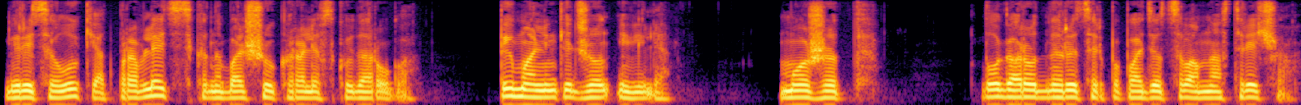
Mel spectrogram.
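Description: Man reading a calm genial outlaw leader. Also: fairly high pitch, brisk, smooth, no room sound, studio quality, natural voice. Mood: commanding. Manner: calm, good-humoured.

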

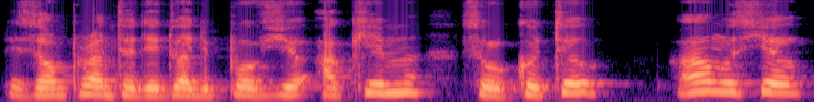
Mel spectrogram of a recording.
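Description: A narrator voicing a sly male servant who speaks in broken pidgin, loud and mocking. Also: mid-range voice, unhurried. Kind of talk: audiobook character voice.

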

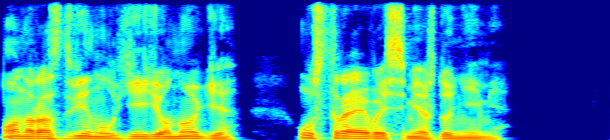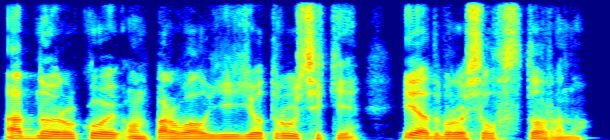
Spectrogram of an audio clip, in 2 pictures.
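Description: A man narrating a story in a steady, even reading voice. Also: fairly low pitch, normal speed, no room sound, studio quality.

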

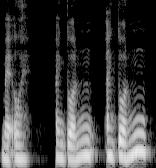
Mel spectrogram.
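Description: Một phụ nữ đóng vai cô vợ trẻ hoảng hốt, nói nghẹn ngào, van nài. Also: female voice, lowish voice, moderate pace, dark tone, lightly acted. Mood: panicked. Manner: pleading, breathless. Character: panicked young wife, tearful and pleading.

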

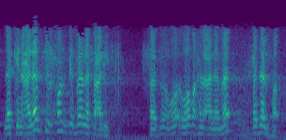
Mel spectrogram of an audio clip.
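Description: A man's voice: on the high side, animated, fast talker, a little hiss or hum. A man with an Egyptian accent teaching a grammar class, constantly quizzing his students with rhetorical questions. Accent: Egyptian Arabic. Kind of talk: classroom lesson. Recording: tinny phone-like sound with long hall reverb.

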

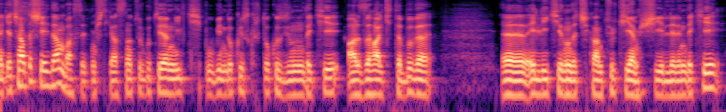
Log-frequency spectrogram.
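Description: A man hosting a radio discussion program, with a deep, booming voice and a relaxed, hesitant delivery full of fillers. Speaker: radio show host.

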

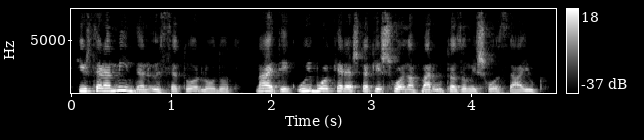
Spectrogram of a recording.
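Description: A woman's voice: lowish voice, vocal fry, mellow. A woman reading the lines of an apologetic, evasive young man in an audiobook, in a soothing, coaxing way.

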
